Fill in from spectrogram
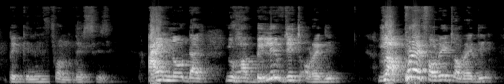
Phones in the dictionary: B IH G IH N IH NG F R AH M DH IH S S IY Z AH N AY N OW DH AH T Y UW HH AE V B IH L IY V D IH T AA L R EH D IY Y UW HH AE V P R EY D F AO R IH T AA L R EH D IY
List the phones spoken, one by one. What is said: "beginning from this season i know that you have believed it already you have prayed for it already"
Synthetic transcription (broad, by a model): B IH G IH N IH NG F R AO M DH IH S S IY Z AH N AY N OW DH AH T Y UW HH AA V B IH L IY V D IH T AA L R EH D IY Y UW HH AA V P R EY D F AO R IH T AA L R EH D IY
